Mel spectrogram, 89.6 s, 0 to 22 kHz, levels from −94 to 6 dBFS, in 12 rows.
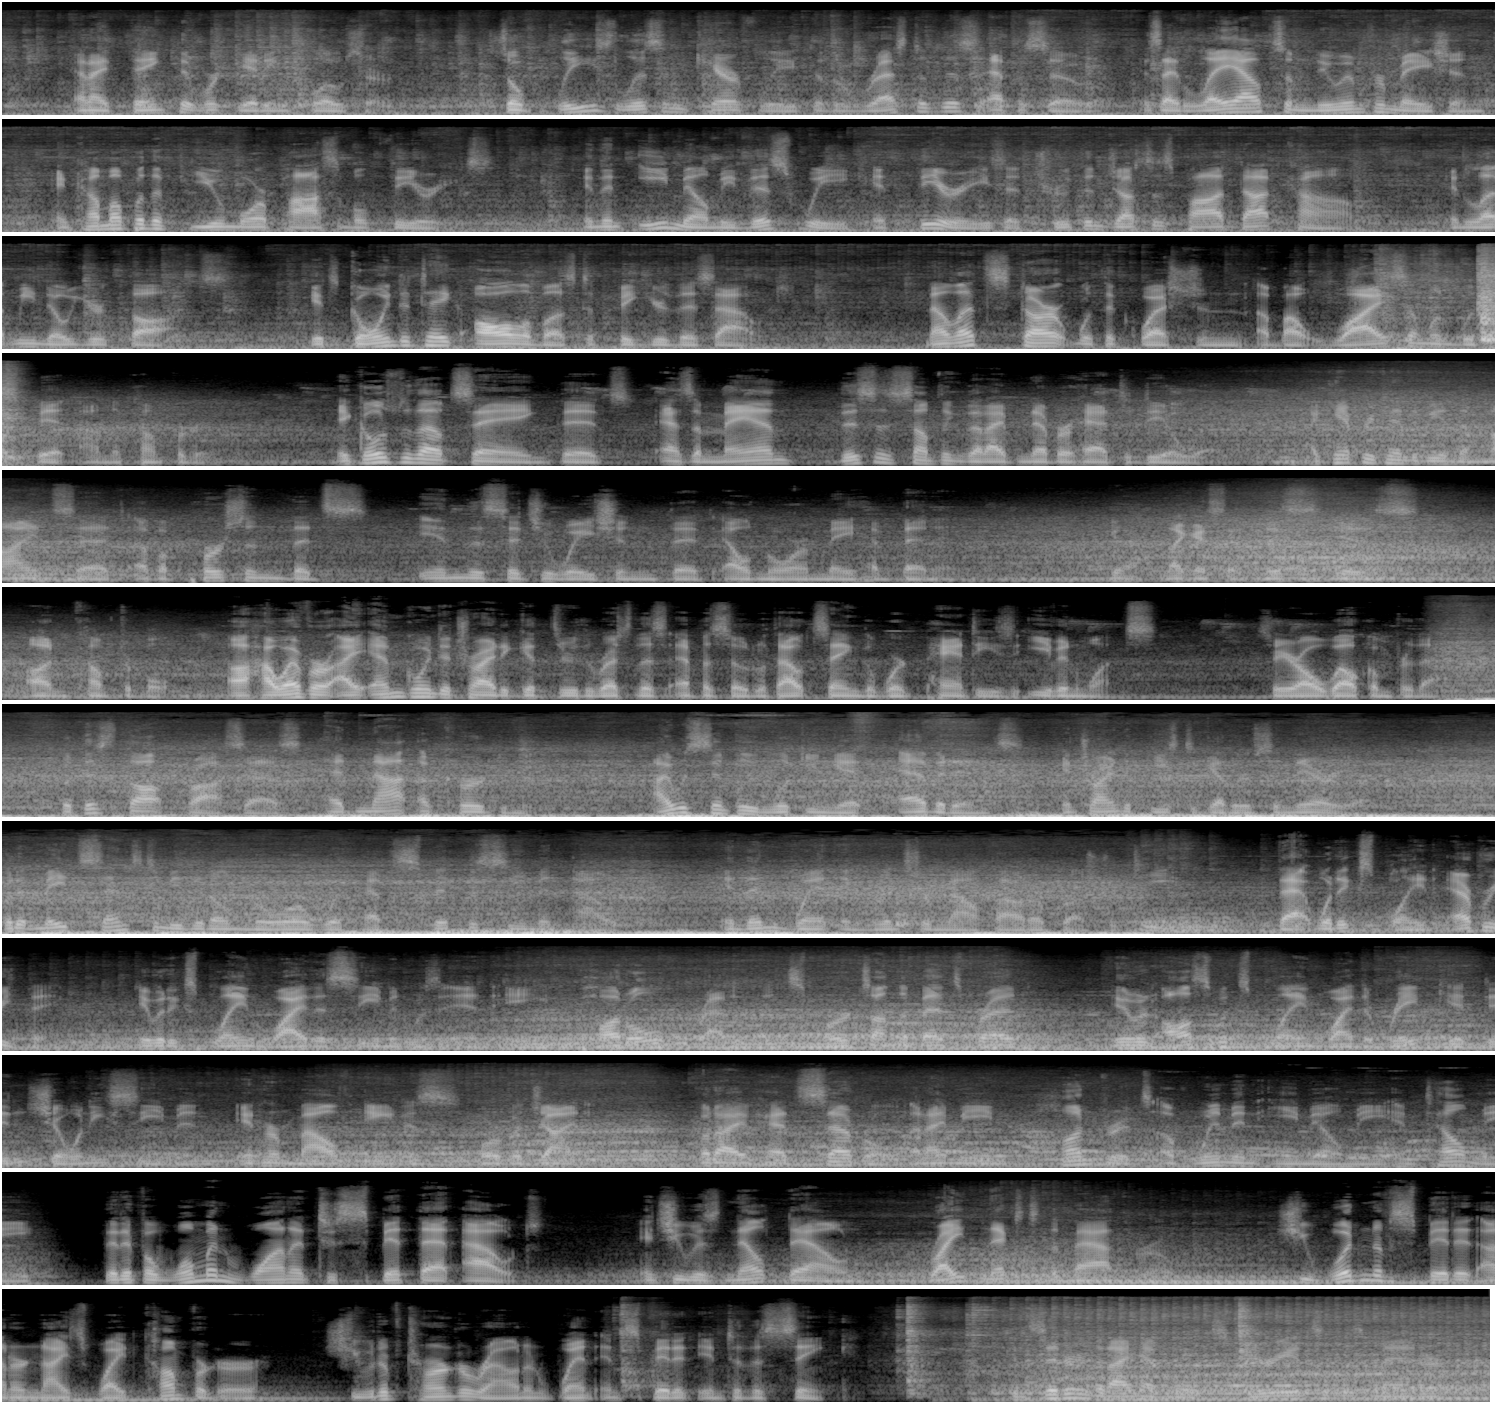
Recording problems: traffic noise; loud; throughout; 3 dB below the speech

